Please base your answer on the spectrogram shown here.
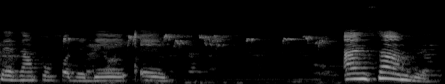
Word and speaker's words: ensemble: But when the English borrowed the original French ensemble, they pronounced it as ensemble, and we normally use this word for symphonies or orchestra. So you will hear people say dance ensemble, dance ensemble. It is not ensemble, it has been borrowed from French but pronounced to suit the English.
